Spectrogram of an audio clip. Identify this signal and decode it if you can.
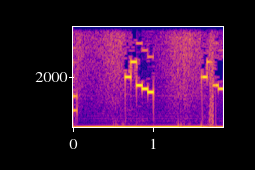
Five-tone selective call (ZVEI), heard as quick runs of five tones, tones of about 70 ms. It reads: 88654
